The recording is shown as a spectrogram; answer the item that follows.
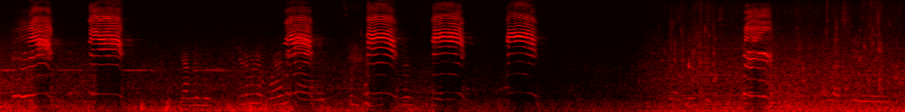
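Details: Young rescued sea otter pup in care, learning to swim and making first dives, giving loud piercing high squeals in quick bursts about every second, with water splashing and low background noise.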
